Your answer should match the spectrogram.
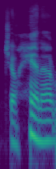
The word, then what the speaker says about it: Johanna: And then the thing that we talked about with Johanna over the summer, I should say Johanna rhymes with Montana.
